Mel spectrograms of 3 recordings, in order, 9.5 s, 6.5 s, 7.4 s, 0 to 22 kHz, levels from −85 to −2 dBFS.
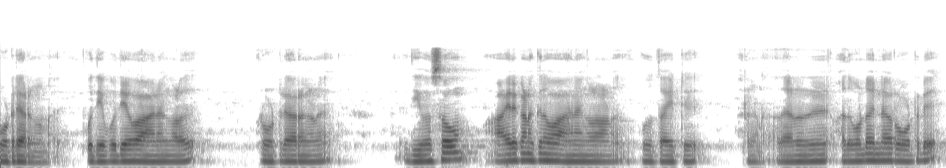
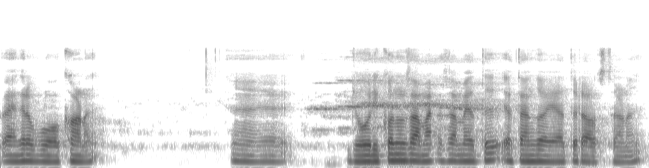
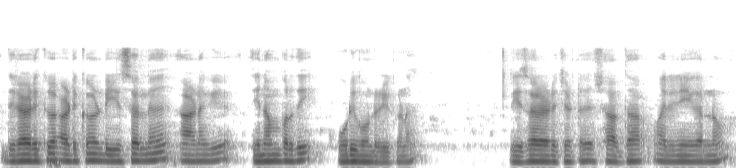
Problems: background sounds at intervals, low volume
